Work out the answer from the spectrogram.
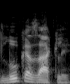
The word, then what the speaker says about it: Lucas Hacl: Lucas Acli. Eu falo certo o seu nome? Eu até perguntei para sua esposa como que pronunciava. É um nome difícil de pronunciar, né? Mas é isso aí, Lucas Acli.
